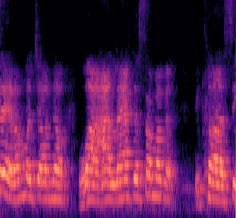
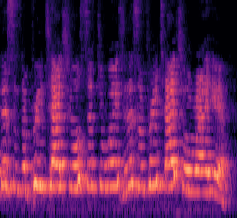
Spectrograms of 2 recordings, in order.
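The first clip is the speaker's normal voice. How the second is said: higher, pressing hard on pretextual; heated insistence; 8 semitones higher than usual. Retold or imitated. Man insisting to an officer during a traffic stop, heated. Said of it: "And I'm talking just like this".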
